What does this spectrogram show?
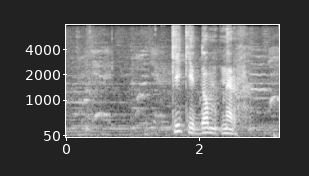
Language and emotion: Russian, neutral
